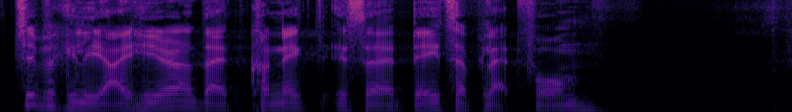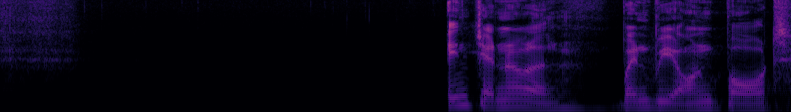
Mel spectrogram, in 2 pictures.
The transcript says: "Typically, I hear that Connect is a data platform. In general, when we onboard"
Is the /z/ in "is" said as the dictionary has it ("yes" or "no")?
no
